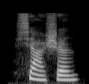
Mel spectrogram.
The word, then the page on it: 下山: xià shān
